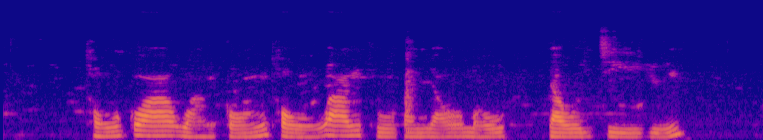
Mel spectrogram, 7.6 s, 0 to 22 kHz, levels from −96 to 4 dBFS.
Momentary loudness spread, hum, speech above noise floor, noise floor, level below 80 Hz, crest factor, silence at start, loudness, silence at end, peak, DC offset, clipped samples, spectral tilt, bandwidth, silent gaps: 9 LU; none; 42 dB; -74 dBFS; -68 dBFS; 20 dB; 0.95 s; -32 LUFS; 0.8 s; -14 dBFS; under 0.1%; under 0.1%; -9 dB/octave; 7.6 kHz; none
